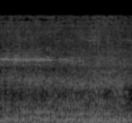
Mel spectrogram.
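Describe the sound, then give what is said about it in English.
A steady wash of city street traffic noise in Lahore, Pakistan, dominated by a deep low rumble with a faint high whine running through it, holding constant loudness with no speech. “Now the soundtrack to its streets is traffic noise, not birdsong.”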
